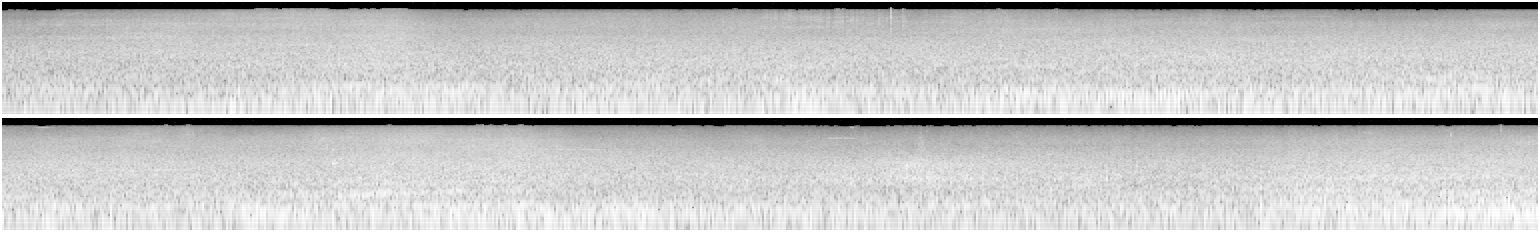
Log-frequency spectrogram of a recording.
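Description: Steady city traffic rumble, with the low engine drone of a passing excursion boat growing louder near the end as it comes close.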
